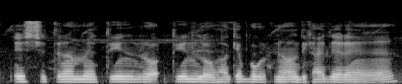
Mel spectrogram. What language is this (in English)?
Hindi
